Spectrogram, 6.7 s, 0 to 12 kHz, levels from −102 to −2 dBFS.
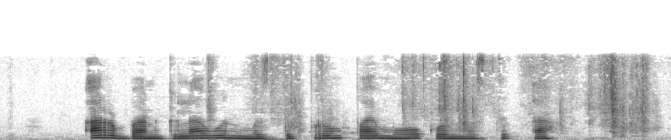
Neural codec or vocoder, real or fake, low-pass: none; real; 7.2 kHz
